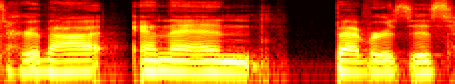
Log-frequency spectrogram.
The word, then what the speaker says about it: Bevers: Missy Bevers is how I think it's pronounced. I've heard it both. I've heard it Bevers or Beavers, but it's spelled like Bevers. So I'm just going to say Bevers.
